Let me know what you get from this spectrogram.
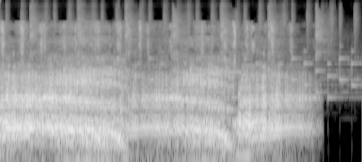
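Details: Camel, called the desert ship for going very long without water, giving a long, low, rough moaning grunt that falls in pitch, breaks briefly, then resumes before cutting off, with music in the background.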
